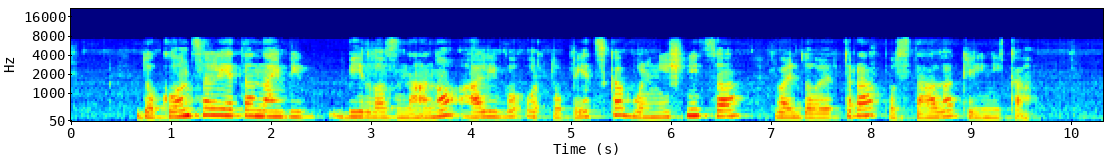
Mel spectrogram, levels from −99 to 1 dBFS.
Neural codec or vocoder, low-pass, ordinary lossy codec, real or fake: codec, 16 kHz, 16 kbps, FreqCodec, smaller model; 7.2 kHz; none; fake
